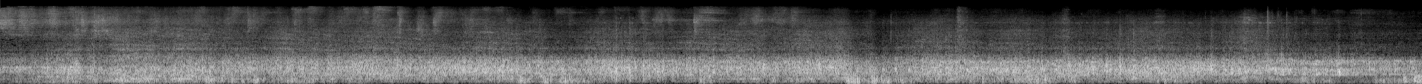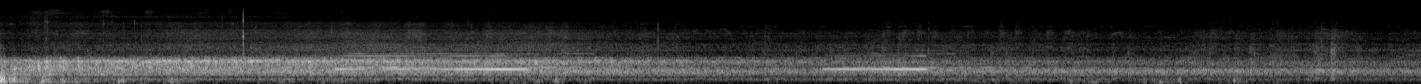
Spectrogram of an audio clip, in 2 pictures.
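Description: Coaches of a passenger express rushing past close by, wheels clattering over the rail joints. The sound dies away after about halfway as the train recedes. Two horn blasts follow in the second half, the second one louder.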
